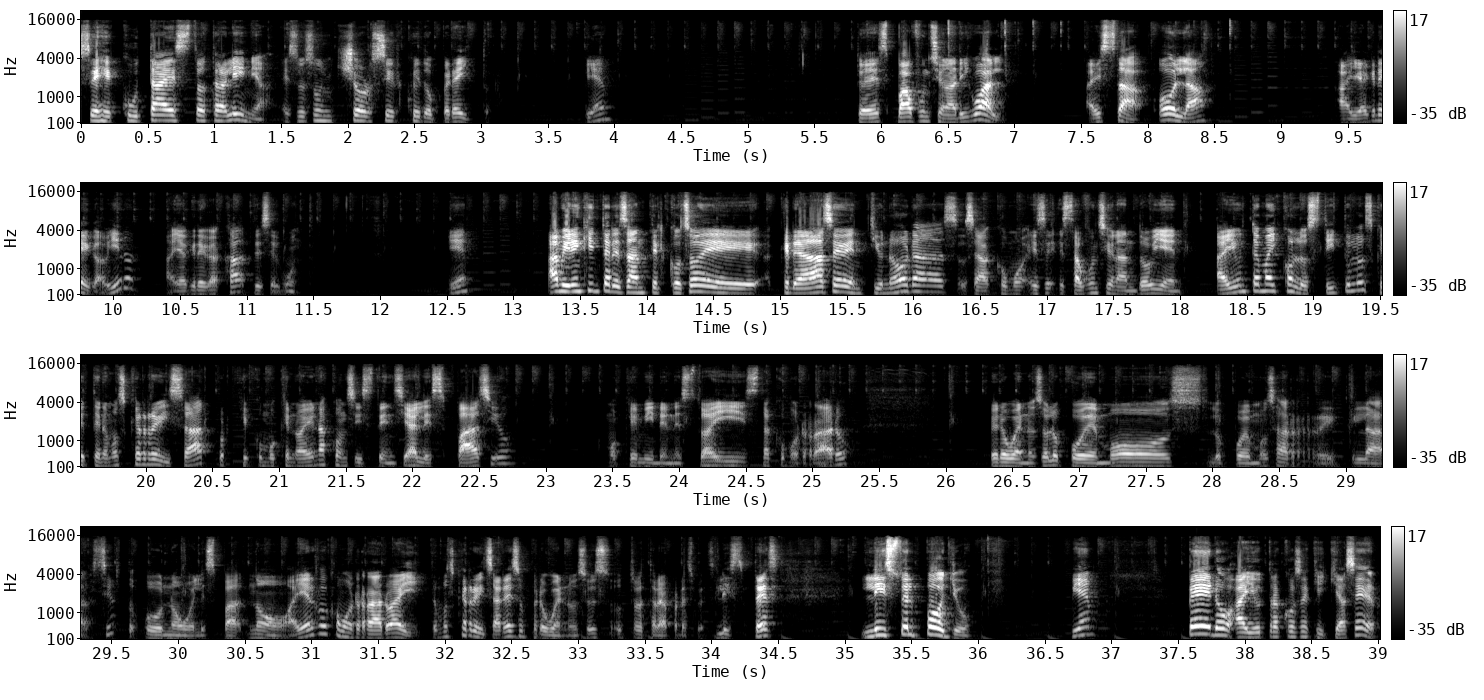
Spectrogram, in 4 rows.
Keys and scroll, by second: 6.3 Return, 8.5 Return, 35.9 Return.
